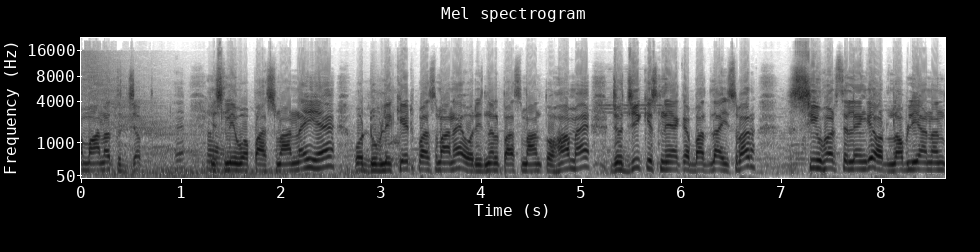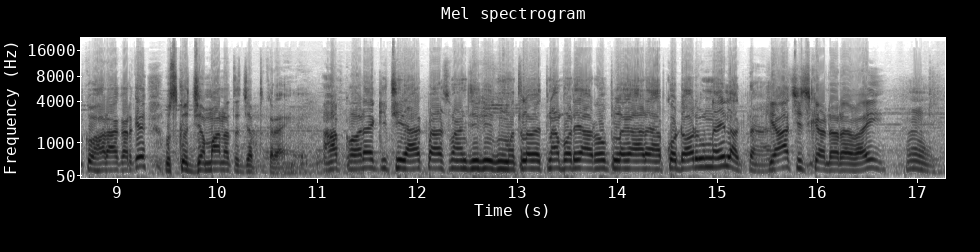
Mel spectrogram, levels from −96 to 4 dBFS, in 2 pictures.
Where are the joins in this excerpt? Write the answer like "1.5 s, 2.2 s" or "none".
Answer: 0.9 s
